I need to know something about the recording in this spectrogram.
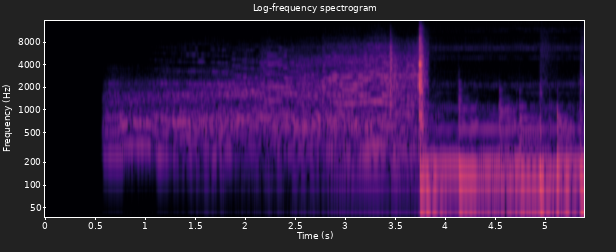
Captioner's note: door hinges creaking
